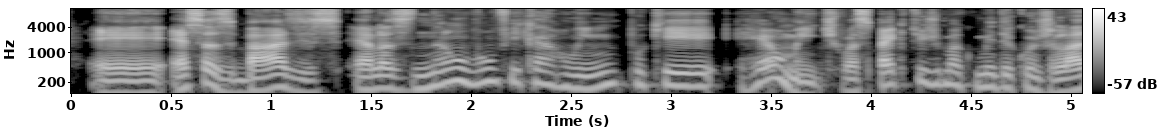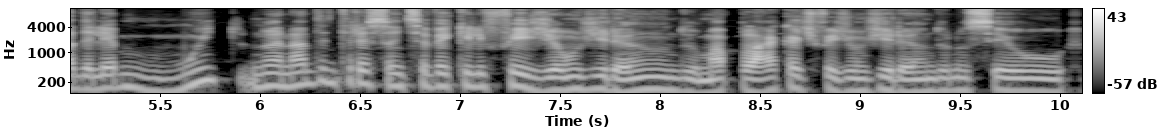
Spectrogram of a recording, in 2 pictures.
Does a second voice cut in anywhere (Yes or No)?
No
